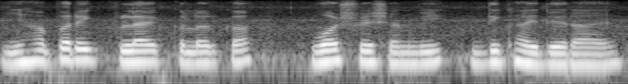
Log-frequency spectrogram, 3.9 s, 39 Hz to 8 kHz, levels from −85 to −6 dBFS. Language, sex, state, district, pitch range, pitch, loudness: Hindi, male, Uttar Pradesh, Shamli, 145-160 Hz, 155 Hz, -16 LUFS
